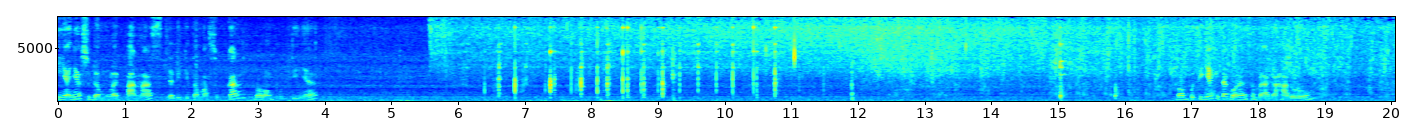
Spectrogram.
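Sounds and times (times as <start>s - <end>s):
garlic sizzling in oil: 5.6s - 20.0s.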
